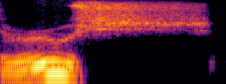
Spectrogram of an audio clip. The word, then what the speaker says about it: Rush: pronouncing it wrong it's it's roosh if it's mexican okay bruce is my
